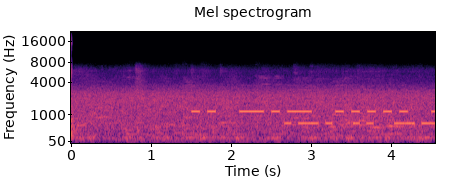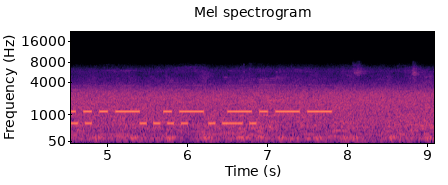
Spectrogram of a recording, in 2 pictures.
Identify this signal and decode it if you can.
Morse code, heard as two keyed tones, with radio static and the noise of a crowd indoors. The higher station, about 12 wpm, 1190 Hz: IK5VAY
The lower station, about 14 wpm, 610 Hz: RIG HR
